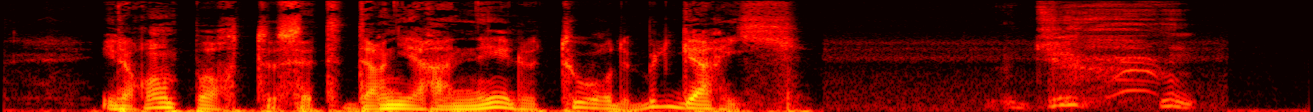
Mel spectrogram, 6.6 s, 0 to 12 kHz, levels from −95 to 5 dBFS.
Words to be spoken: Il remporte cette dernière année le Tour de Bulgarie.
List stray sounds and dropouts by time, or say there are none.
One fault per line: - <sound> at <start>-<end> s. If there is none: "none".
- sneeze at 4.9-6.0 s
